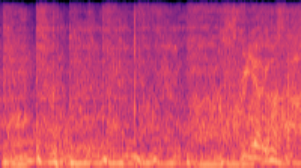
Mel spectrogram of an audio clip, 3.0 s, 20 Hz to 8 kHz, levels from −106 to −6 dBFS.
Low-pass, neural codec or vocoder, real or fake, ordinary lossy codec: 7.2 kHz; codec, 16 kHz, 4 kbps, FunCodec, trained on LibriTTS, 50 frames a second; fake; Opus, 64 kbps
